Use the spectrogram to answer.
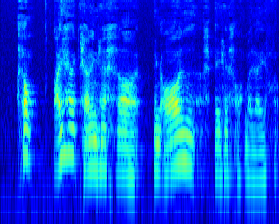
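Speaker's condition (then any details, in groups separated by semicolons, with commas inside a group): Cleft palate and lip; developed a very different way of speaking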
